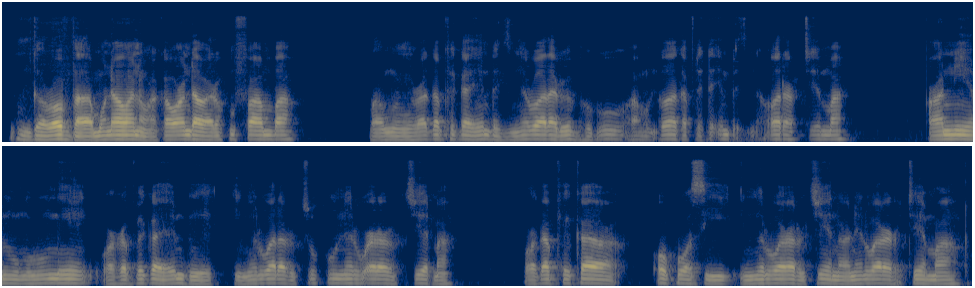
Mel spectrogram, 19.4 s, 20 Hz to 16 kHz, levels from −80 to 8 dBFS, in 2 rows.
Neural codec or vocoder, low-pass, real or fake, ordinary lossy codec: codec, 24 kHz, 0.9 kbps, WavTokenizer, small release; 10.8 kHz; fake; Opus, 64 kbps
